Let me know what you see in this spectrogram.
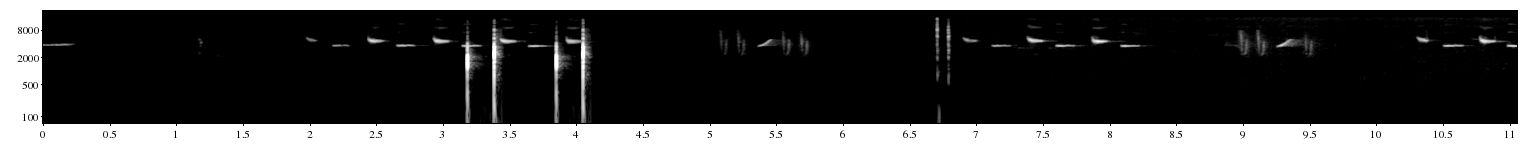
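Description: A bird chirping repeatedly in short, high, falling notes. A quick run of four sharp, loud clicks comes about three seconds in, and a single fainter click follows a few seconds later.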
